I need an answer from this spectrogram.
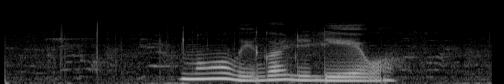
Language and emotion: Russian, sad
